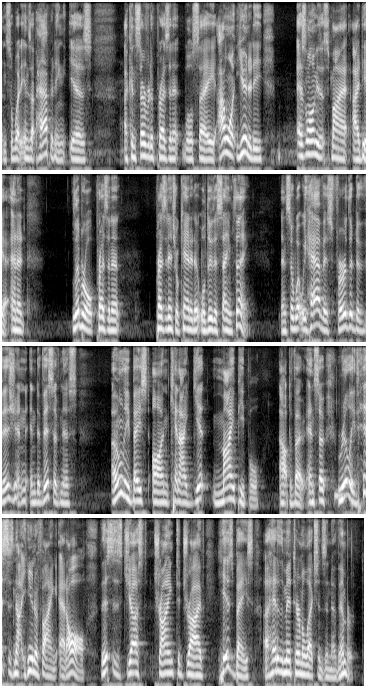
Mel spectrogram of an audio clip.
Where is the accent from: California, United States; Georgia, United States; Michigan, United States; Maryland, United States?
Georgia, United States; Augusta; I grew up in Augusta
